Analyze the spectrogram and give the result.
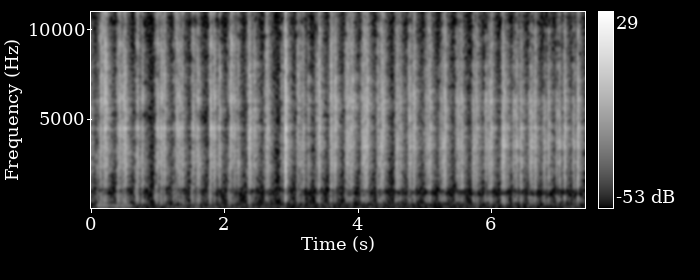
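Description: A small wooden Christmas decoration showing Mr. and Mrs. Claus and their tree is tapped 34 times in a quick, steady rhythm. Each tap is a short, dry, bright click with almost no low end and very little ring, leaving a crisp, high-pitched ticking pattern.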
